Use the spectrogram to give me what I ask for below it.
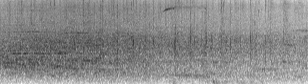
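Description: Audience applause welcomes a performer onto the stage at a show. The clapping is dense and steady, continuous at an even loudness throughout.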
